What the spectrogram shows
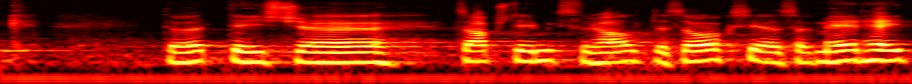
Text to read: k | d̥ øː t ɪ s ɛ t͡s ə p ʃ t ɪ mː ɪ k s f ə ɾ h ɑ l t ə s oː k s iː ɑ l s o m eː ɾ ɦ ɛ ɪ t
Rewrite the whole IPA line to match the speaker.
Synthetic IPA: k | d̥ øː t ɪ ʃ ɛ t͡s ɑ p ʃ t ɪ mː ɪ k s f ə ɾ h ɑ l t ə s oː k s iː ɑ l s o m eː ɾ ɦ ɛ ɪ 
